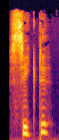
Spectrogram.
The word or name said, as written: SIGTETS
